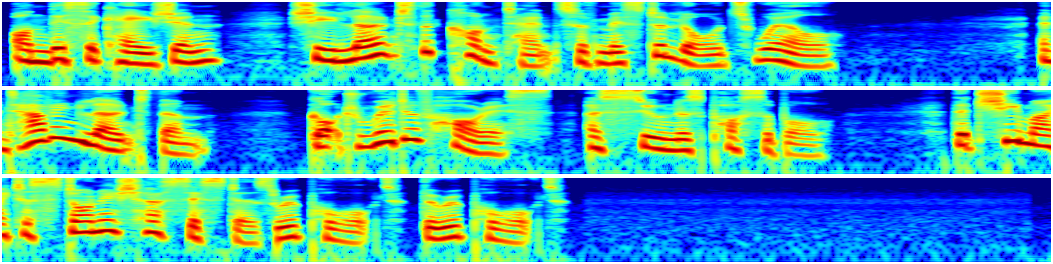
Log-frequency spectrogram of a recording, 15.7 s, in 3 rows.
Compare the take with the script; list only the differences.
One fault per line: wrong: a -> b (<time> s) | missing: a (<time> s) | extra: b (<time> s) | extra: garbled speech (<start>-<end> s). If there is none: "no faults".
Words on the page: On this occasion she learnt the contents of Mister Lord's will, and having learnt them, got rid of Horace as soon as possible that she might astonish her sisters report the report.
no faults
